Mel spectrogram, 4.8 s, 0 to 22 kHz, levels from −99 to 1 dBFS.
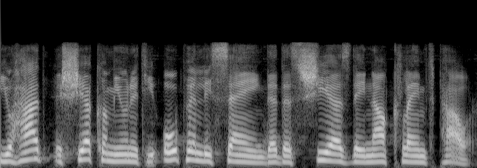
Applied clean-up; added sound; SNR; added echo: neural mask model DeepFilterNet 3.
